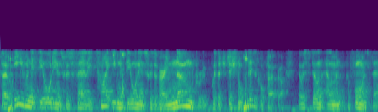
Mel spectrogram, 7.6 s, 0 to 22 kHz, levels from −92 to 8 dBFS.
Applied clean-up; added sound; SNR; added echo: none; Splash, splatter; 10 dB; reverberation time 0.6 s.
